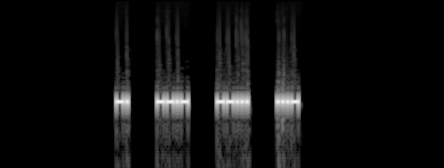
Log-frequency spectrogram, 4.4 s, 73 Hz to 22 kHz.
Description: Morse code, heard as a keyed tone, about 53 wpm, spaced as for 24 wpm, 700 Hz. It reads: NQ7V
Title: USA Call Signs - 4x Character Spacing - 50wpm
